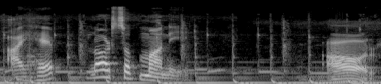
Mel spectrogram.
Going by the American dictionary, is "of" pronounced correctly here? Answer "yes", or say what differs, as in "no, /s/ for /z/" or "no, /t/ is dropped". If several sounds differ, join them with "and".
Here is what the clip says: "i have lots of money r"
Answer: no, /p/ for /v/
